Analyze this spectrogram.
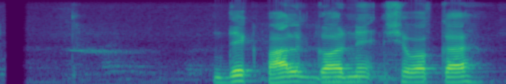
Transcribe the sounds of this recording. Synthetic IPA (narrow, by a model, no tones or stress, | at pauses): d̪ekʰbʱalɡʌɾnesewʌkːa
